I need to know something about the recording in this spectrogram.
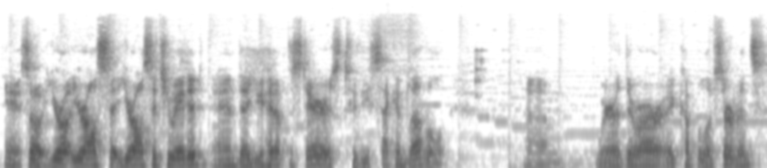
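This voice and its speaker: Halting man narrating as game master. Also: medium pitch, faint music behind. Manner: halting, rambling. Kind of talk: casual improvised tabletop game narration.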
